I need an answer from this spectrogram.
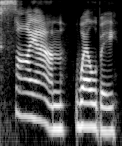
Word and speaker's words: Sian Welby: name or pronounce it don't write sha don't write scen write it like cyan wellby yep that makes sense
